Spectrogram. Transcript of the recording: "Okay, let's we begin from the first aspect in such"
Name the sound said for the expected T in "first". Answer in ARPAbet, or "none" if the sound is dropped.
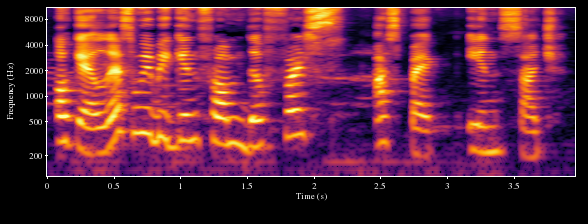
T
